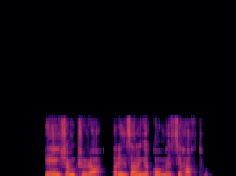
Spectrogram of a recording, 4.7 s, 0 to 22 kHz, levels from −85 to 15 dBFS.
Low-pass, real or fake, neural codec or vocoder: 7.2 kHz; fake; codec, 16 kHz, 4.8 kbps, FACodec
